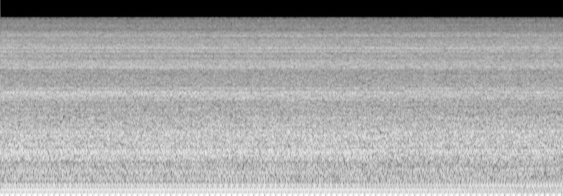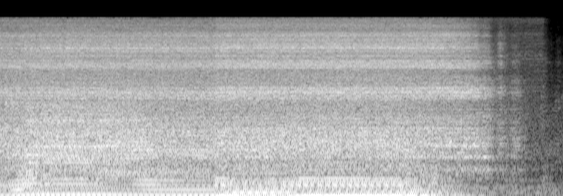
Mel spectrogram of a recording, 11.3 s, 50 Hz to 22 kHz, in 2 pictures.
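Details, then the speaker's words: Honda Civic EK with swapped D16A engine, run after fitting a new oil pan and pickup: idles steadily, the note rises and roughens, then it dies after about ten seconds; idle screw was fully closed, O2 sensors later found plugged in wrong. "Okay, just shut off for no reason."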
